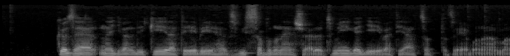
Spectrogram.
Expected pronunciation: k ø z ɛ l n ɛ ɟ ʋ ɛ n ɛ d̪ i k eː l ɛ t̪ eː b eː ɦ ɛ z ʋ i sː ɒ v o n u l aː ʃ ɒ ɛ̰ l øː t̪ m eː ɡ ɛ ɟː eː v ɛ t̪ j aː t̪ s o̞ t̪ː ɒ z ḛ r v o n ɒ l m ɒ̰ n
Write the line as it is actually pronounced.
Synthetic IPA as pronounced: k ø z ɛ l n ɛ ɟ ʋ ɛ n ɛ d̪ i k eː l ɛ t̪ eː b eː ɦ ɛ z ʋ i sː ɒ v o n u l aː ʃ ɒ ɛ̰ l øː t̪ m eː ɡ ɛ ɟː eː v ɛ t̪ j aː t̪ s o̞ t̪ː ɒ z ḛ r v o n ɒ l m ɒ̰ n

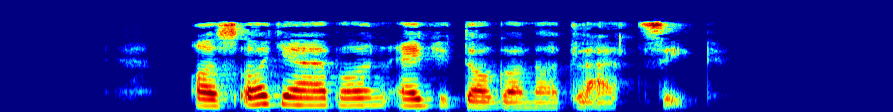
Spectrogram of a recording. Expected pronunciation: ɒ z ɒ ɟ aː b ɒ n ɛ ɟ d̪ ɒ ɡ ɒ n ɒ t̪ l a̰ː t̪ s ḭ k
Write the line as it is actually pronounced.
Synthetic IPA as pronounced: ɒ z ɒ ɟ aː b ɒ n ɛ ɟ d̪ ɒ ɡ ɒ n ɒ t̪ l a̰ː t̪ s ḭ k

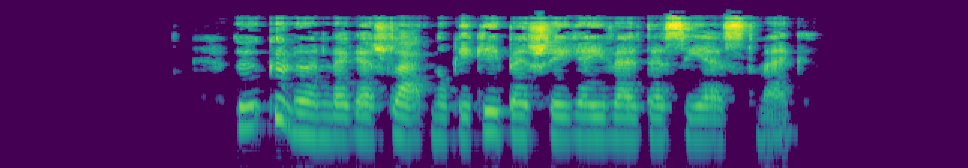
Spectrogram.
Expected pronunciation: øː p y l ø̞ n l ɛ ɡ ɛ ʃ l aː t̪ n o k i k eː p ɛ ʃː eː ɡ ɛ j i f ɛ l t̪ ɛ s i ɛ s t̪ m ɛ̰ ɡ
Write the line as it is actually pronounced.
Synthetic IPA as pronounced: øː k y l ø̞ n l ɛ ɡ ɛ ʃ l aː t̪ n o k i k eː p ɛ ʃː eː ɡ ɛ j i v ɛ l t̪ ɛ s i ɛ s t̪ m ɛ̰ ɡ

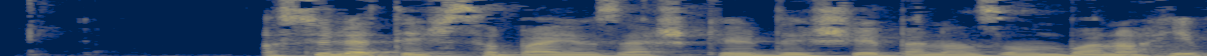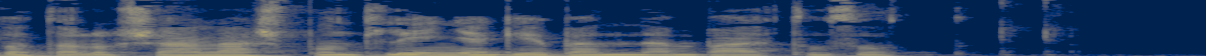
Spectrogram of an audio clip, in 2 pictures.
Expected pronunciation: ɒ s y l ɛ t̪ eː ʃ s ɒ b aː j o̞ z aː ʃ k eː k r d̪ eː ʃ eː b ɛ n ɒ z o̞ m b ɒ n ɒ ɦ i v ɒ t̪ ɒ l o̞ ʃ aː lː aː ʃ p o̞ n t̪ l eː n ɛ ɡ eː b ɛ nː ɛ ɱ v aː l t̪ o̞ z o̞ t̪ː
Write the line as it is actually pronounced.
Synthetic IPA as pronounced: ɒ s y l ɛ t̪ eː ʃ s ɒ b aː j o̞ z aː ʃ k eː r d̪ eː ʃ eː b ɛ n ɒ z o̞ m b ɒ n ɒ ɦ i v ɒ t̪ ɒ l o̞ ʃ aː lː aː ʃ p o̞ n t̪ l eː ɲ ɛ ɡ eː b ɛ nː ɛ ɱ v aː l t̪ o̞ z o̞ t̪ː

